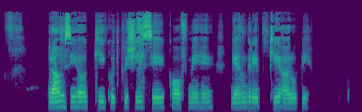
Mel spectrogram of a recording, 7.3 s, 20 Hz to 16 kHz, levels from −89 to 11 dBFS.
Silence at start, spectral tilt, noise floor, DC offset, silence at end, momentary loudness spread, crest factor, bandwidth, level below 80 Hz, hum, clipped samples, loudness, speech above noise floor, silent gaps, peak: 0.1 s; 0 dB/octave; -45 dBFS; under 0.1%; 1.1 s; 21 LU; 22 dB; 11.5 kHz; -76 dBFS; none; under 0.1%; -19 LUFS; 23 dB; 0.78-0.93 s, 1.81-1.86 s, 4.52-4.60 s; -2 dBFS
